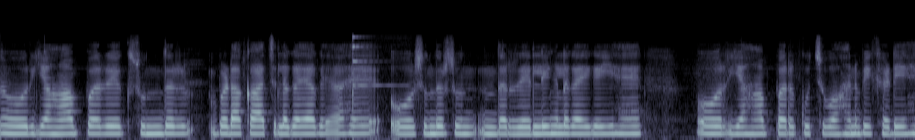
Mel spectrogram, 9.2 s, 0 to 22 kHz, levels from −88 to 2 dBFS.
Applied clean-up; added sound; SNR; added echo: none; Acoustic guitar; 14 dB; none.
